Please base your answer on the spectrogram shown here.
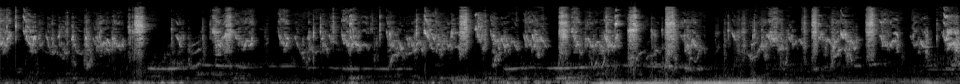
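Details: Several adult budgerigars in a cage calling in reply to each other: long, unbroken twittering warble of quick chirps, ticks and raspy notes, with a faint tonal hum in the background.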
